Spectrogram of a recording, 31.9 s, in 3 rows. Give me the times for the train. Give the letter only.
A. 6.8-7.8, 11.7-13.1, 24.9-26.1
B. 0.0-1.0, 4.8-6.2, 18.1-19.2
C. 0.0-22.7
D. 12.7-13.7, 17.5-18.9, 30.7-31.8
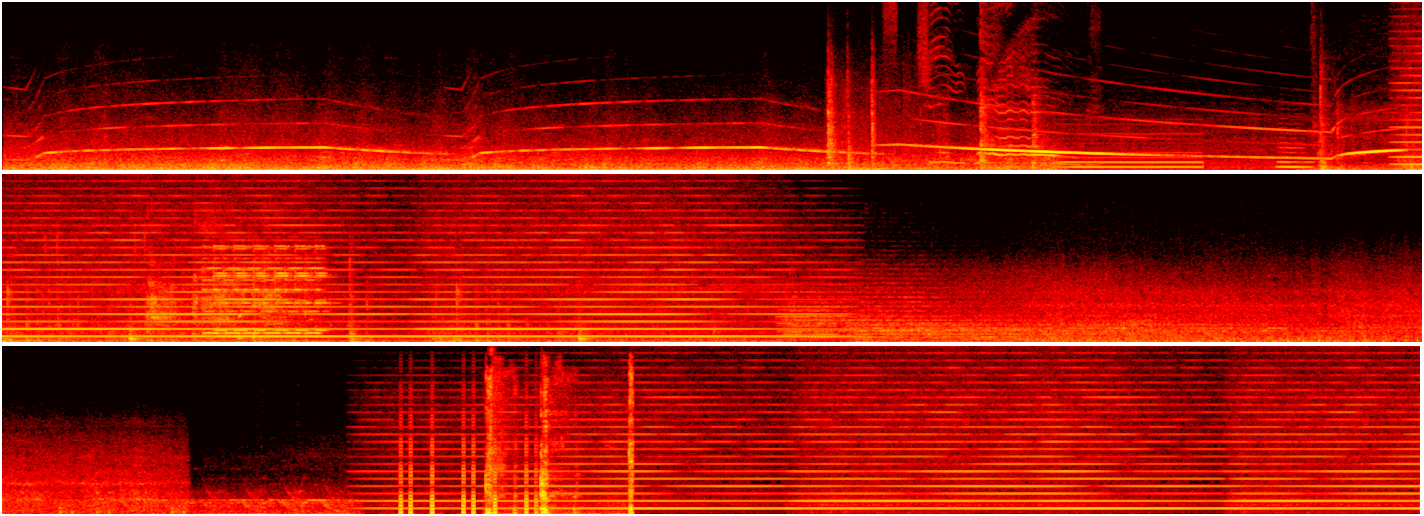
C.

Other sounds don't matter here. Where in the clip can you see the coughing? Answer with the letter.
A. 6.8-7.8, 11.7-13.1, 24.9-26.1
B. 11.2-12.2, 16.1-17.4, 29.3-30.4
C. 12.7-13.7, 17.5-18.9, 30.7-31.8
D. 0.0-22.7
A.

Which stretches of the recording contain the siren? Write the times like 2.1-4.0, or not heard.
0.0-31.8.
